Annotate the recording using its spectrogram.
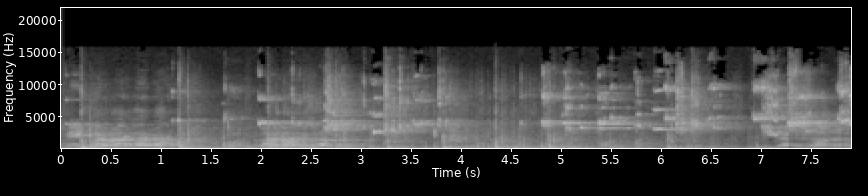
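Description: A basketball bounces on the court in quick dribbles.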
